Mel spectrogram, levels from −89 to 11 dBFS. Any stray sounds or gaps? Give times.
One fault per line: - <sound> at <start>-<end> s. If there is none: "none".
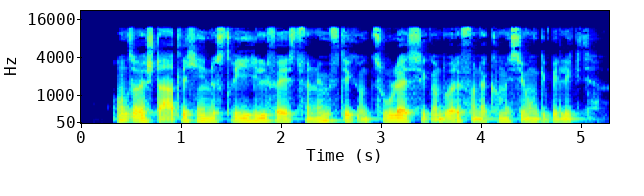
none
